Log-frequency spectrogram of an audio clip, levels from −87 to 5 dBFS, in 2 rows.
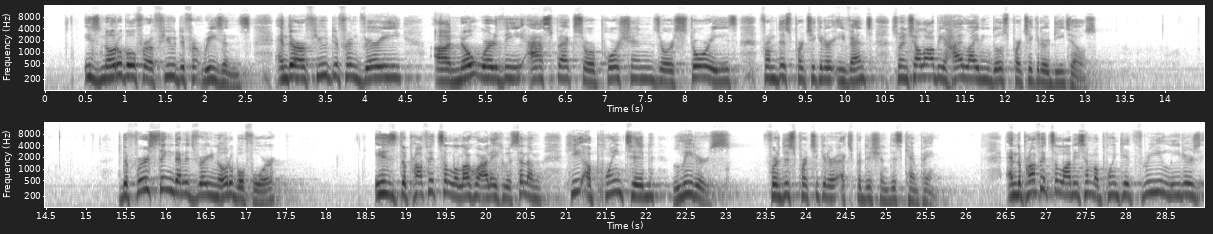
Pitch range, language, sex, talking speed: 175-215 Hz, English, male, 125 wpm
